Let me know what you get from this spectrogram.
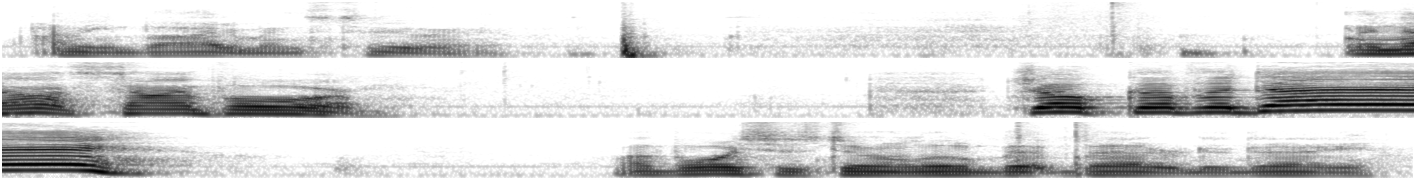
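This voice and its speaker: A man, a congested vlogger chatting folksily and slowly reading a devotional aloud. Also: medium pitch, fairly bright tone. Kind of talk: casual home vlog with prayer and devotional reading.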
